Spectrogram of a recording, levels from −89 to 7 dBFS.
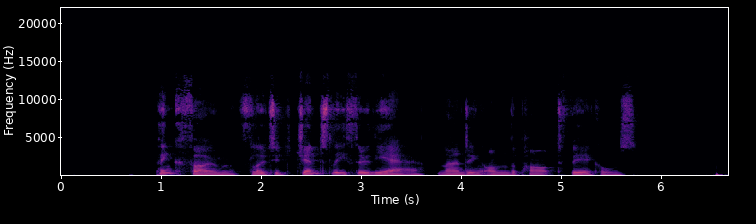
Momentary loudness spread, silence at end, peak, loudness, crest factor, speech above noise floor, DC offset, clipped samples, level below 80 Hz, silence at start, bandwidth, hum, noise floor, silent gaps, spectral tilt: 11 LU; 0.05 s; -28 dBFS; -46 LUFS; 20 dB; over 44 dB; under 0.1%; under 0.1%; -72 dBFS; 0.95 s; 13.5 kHz; none; under -90 dBFS; none; -5 dB/octave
